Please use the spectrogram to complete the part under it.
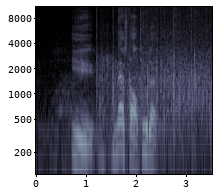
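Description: A man speaks firmly into a microphone.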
